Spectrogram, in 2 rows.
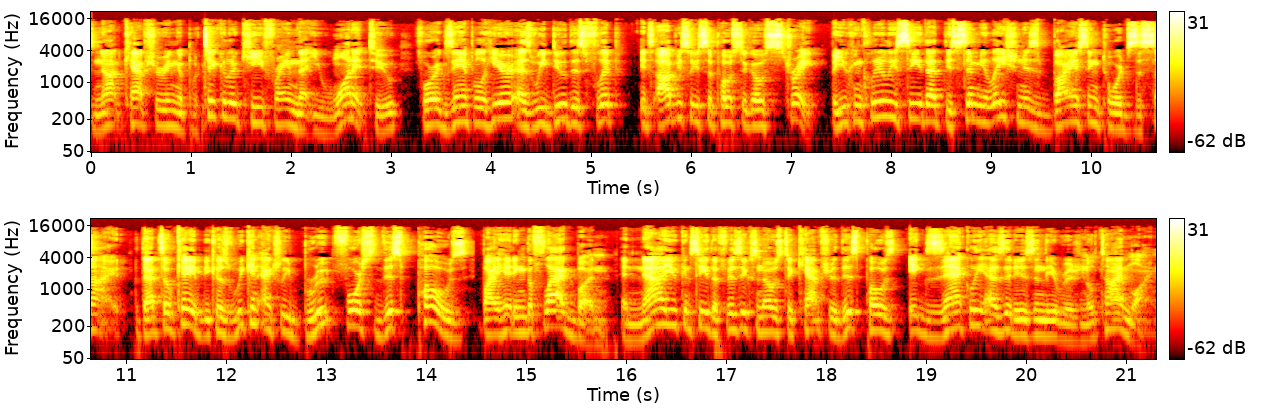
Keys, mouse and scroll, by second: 3.4 right click, 4.4 alt+drag, 5.2-6.2 drag, 14.1 click, 15.7-16.5 drag, 17.1 alt+click, 17.4-21.3 drag.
